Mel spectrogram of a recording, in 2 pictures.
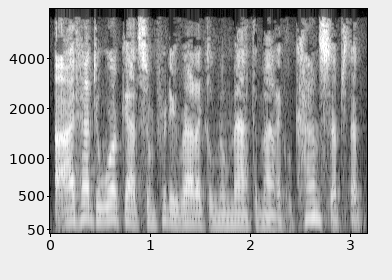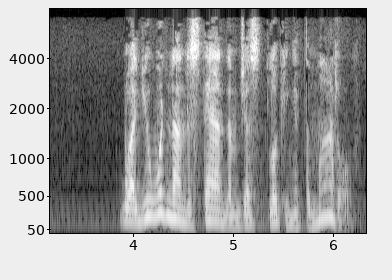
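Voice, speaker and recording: An earnest, proud inventor from a 1970s radio play. His voice is a little rough and moves animatedly up and down as he explains in formal, careful phrases. The recording is dull and old. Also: medium pitch, animated, quick pace, faint music behind. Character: earnest, idealistic male inventor, proud of his revolutionary engine. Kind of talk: 1970s radio drama acting.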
